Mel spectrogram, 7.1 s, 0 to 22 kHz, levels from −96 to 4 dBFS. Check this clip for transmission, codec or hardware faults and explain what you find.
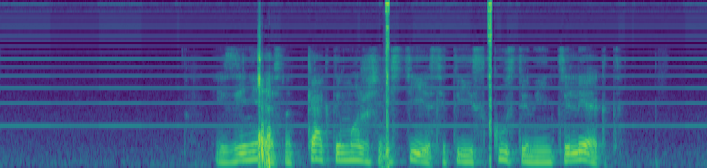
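Two faults are audible in this speech: a steady USB whine and three corrupt-frame events.

USB whine runs throughout: a fixed 1 kHz tone, about 25 dB below the speech, from the bus's 1 ms frame current leaking into the supply or ground. On a spectrogram it is a thin horizontal line.

Corrupt frame decoded at 2.58–2.71 s, 3.80–3.89 s and 4.88–4.95 s: the decoder played damaged frames, scattering energy across a few frames' length. Each is a brief chirp, squeak, blip or burst of noise and shows as a short smear of misplaced energy.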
